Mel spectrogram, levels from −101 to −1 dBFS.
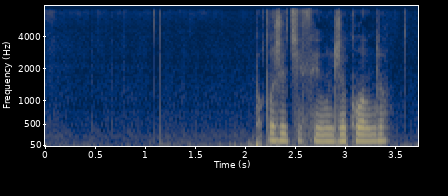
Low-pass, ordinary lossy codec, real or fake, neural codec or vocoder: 7.2 kHz; none; fake; codec, 16 kHz, 1 kbps, FunCodec, trained on LibriTTS, 50 frames a second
